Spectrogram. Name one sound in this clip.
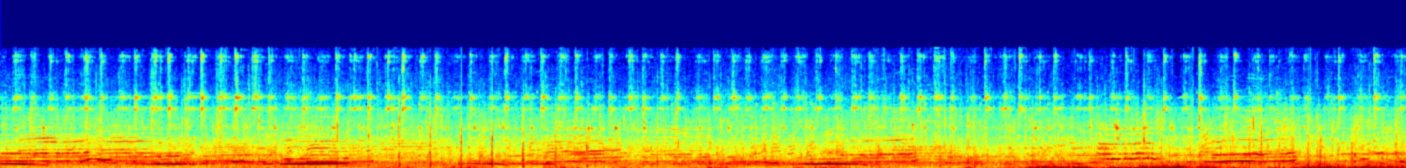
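A crowd of spectators cheers and calls out nearby.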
